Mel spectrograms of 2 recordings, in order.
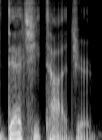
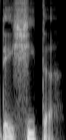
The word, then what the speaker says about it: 대취타: all by saying that we mispronounced the word this entire time have we dechita no no no yeah it's dechi toddger we've been saying deshita really dead that's what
